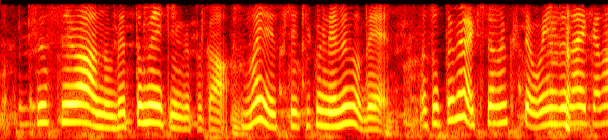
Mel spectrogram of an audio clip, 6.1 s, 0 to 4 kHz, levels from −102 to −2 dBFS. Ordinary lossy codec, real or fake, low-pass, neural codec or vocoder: none; fake; 3.6 kHz; codec, 24 kHz, 3.1 kbps, DualCodec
